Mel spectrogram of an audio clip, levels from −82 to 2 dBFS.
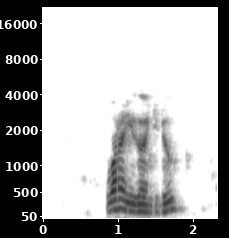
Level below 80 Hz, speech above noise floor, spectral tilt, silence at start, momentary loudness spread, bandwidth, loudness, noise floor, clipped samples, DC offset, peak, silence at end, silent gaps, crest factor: -64 dBFS; 55 dB; -10.5 dB/octave; 0.85 s; 15 LU; 4.2 kHz; -19 LUFS; -74 dBFS; under 0.1%; under 0.1%; -2 dBFS; 0.55 s; none; 20 dB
